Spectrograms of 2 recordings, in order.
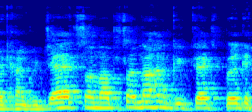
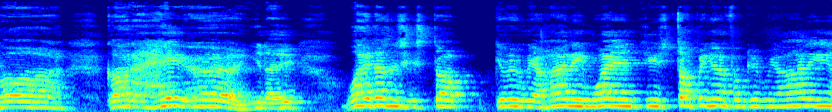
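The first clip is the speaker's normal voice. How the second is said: acted crying yell, higher; 4 semitones higher than usual. Recalling running and crying during a bad week, the speaker retells crying and yelling. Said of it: "running and crying and saying".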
